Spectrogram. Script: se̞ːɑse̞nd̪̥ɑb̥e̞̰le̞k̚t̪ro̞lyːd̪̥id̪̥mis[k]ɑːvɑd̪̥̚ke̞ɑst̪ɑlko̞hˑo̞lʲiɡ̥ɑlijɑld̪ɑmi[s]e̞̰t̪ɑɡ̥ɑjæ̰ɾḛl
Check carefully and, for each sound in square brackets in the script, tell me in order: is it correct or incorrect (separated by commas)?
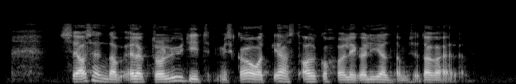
correct, correct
